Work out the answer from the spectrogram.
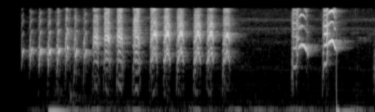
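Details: Sooty-headed bulbul in energetic song: a fast series of about fifteen sharp, evenly spaced chirping notes, then a short pause and a few higher, squeaky, upward-swept notes ending on a brief click.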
